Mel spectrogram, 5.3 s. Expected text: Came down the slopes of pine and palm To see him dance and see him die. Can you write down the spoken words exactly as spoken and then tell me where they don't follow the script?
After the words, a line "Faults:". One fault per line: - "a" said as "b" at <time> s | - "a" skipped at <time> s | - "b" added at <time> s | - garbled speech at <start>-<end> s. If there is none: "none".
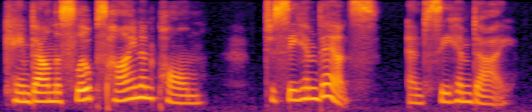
Came down the slopes pine and palm To see him dance and see him die.
Faults:
- "of" skipped at 1.1 s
